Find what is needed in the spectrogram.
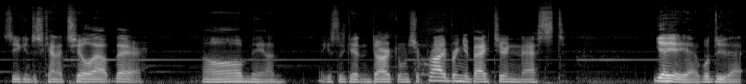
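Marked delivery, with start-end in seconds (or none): none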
